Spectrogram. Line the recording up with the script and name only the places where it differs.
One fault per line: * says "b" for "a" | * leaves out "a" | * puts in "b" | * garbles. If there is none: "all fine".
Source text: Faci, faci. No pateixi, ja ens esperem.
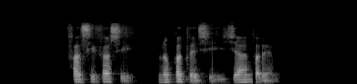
* leaves out "ens"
